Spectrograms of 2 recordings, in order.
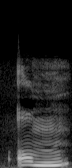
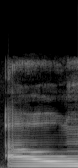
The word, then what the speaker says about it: Om: Por exemplo, o om, ou como é pronunciado, aum, vibra a 432 Hz, que é a mesma frequência vibracional encontrada em todas as coisas na natureza.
